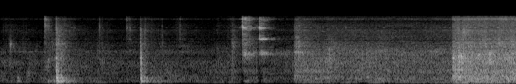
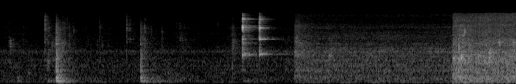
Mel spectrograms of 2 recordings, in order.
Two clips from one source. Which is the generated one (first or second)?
first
